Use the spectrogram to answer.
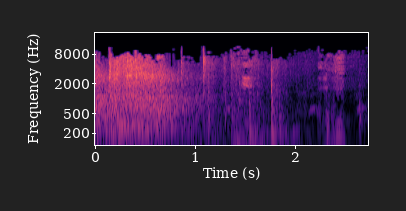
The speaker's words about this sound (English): He shot me, Marshal. I got a right to protect myself. I saw it, Rad. You drew on him first.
